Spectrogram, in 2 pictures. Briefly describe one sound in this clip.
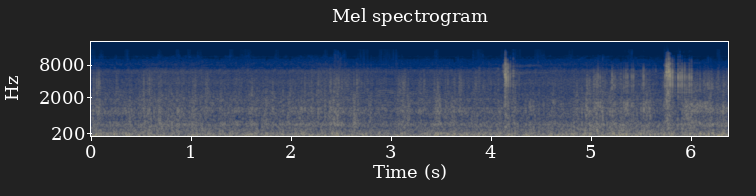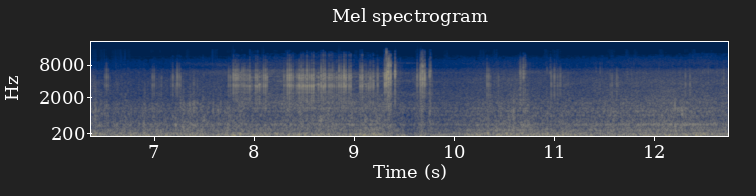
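Strong wind roars past.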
